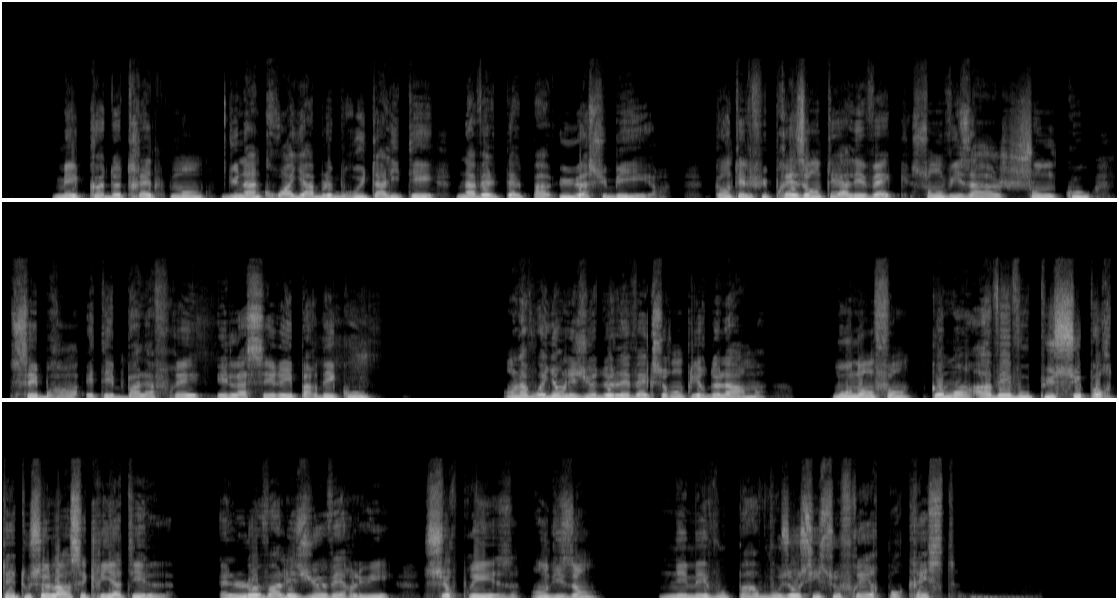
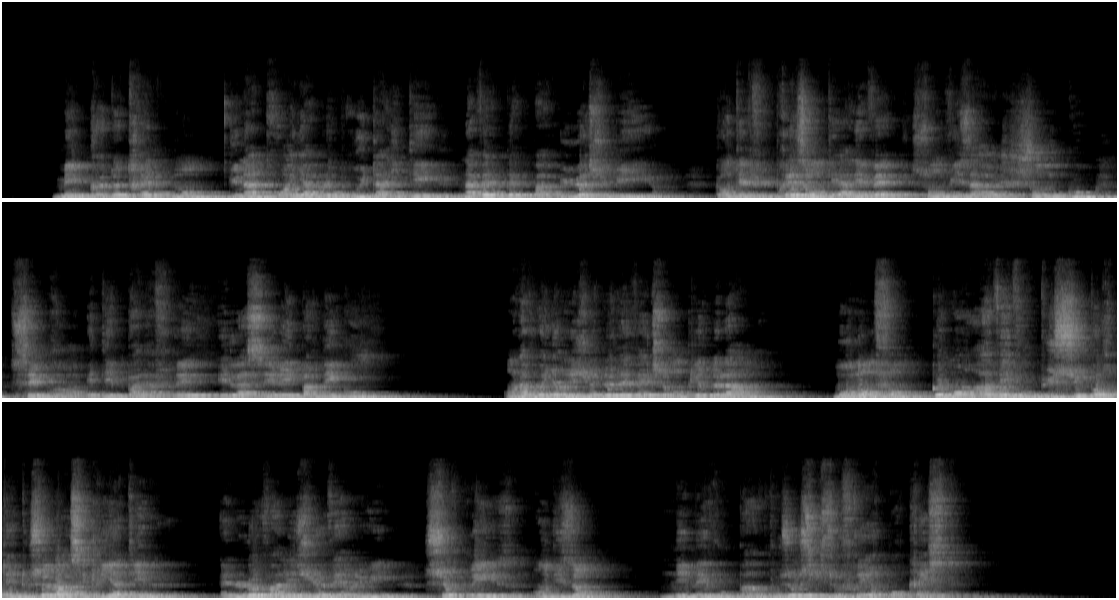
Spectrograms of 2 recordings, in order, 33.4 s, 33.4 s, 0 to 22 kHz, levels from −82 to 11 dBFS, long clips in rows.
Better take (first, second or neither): first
